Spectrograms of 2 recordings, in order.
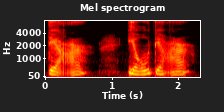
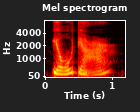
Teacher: Pay attention to the retroflex r ending in pronunciation.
